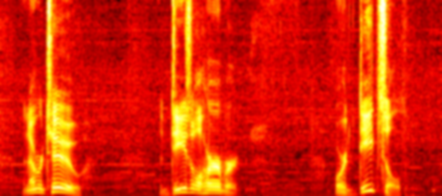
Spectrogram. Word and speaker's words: Diezel: Number two, Diezel Herbert, or Dietzel, as Henning Pauly likes to remind us of how that brand name is actually pronounced in German, as this is a German company. However, over here in the States, most of us pronounce it as Diesel because it's spelled the same way as a diesel engine, with the exception of a Z in place of the S.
